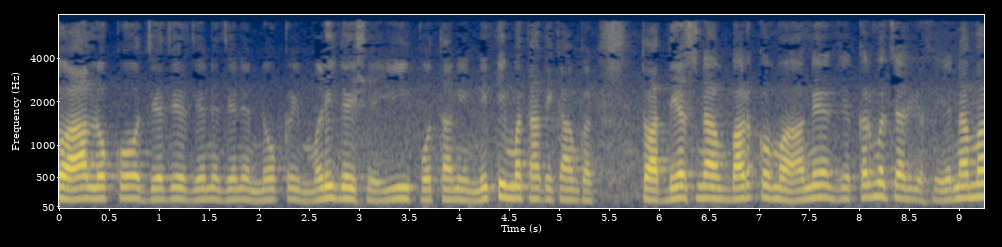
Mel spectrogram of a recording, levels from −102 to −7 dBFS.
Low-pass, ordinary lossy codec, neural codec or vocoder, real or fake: 7.2 kHz; MP3, 32 kbps; none; real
